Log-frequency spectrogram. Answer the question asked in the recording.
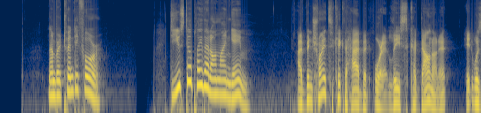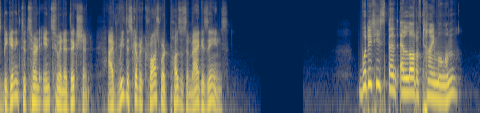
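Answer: An online game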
